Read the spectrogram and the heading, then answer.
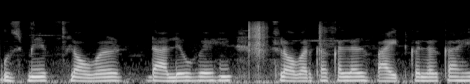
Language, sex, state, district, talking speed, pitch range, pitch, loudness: Hindi, female, Goa, North and South Goa, 155 wpm, 160-180 Hz, 175 Hz, -14 LUFS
